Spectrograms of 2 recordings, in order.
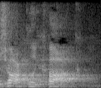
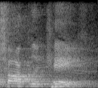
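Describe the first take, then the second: First: The second word has a short 'o' vowel. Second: The second word has a long 'ay' vowel. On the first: The speaker calls it wrong. "Who cares if I said chocolate cock?" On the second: The speaker calls it right. "mispronouncing words like chocolate cake"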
